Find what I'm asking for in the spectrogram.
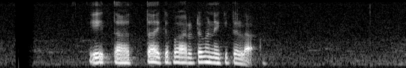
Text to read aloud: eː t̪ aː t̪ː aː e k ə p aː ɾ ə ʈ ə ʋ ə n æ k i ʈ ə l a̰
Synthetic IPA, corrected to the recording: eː t̪ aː t̪ː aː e k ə p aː ɾ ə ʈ ə ʋ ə n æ k i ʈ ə l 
